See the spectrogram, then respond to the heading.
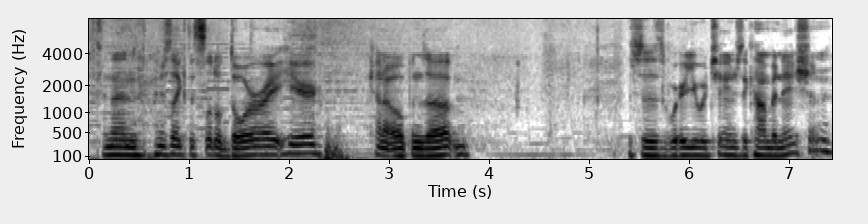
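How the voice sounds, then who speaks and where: A man talks at a moderate pace. Faint music plays in the background. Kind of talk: casual vlog chat. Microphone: phone near.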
